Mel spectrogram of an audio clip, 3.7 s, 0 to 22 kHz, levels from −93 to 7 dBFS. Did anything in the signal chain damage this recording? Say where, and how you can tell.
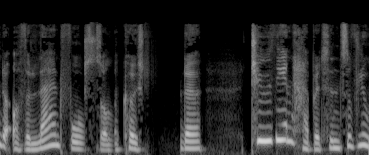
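Yes, the damage is at the network stage, in the packet delivery to the call receiver. The Opus path itself sounds intact, with its top end stopping around 12 kHz.

Three bursts of packet loss fall close together, at 0.79–0.88 s, 0.91–1.00 s and 1.09–1.18 s. In each, the speech turns into a held, decaying buzz or hiss for about 60 ms, then jumps ahead with roughly 60 ms of material skipped. That is the jitter buffer's concealment extending the last frame while consecutive packets were missing, and playback resuming at a later point.

From 1.45 s to 1.84 s the sound again smears into a fading extrapolated tone, then drops to about 180 ms of near-silence before speech returns further along, with about 360 ms of content gone. A concealment tail decaying into silence is the signature of a long network dropout, most likely a stall in packet arrival that outlasted what the receiver could plausibly synthesise.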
